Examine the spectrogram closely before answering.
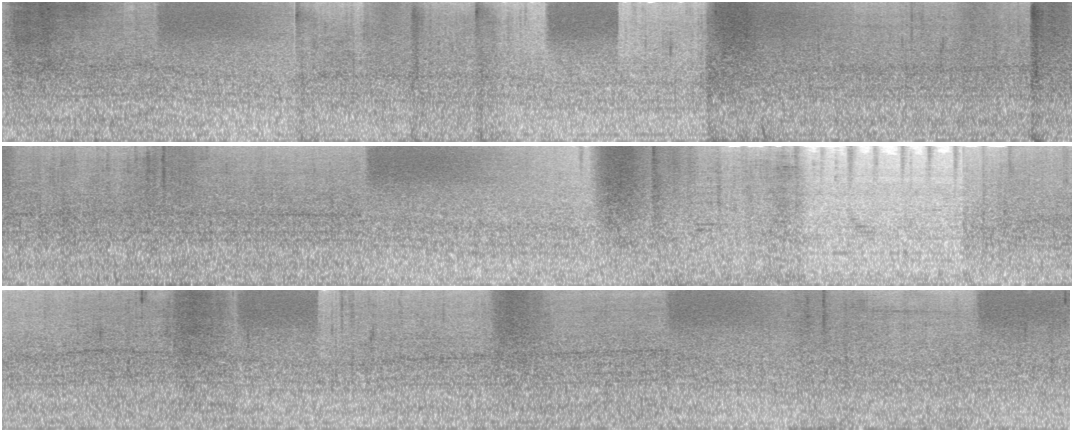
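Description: A vehicle engine hums steadily as it drives over rough ground.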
